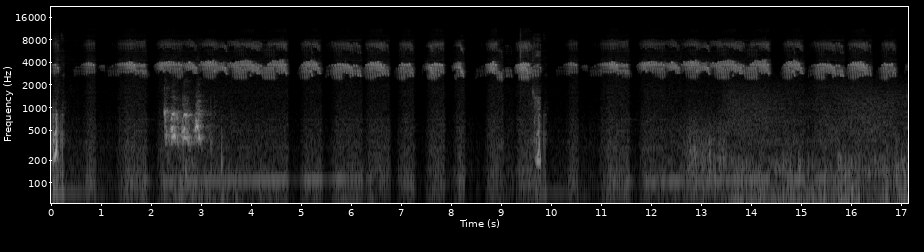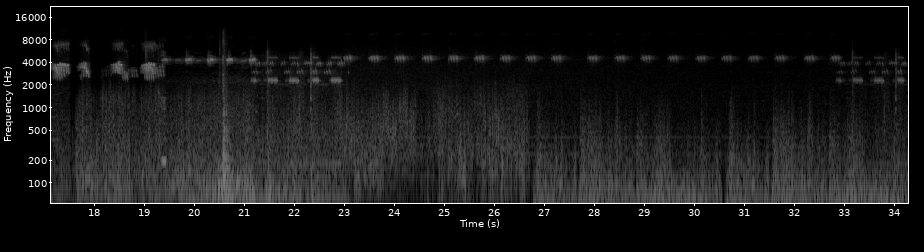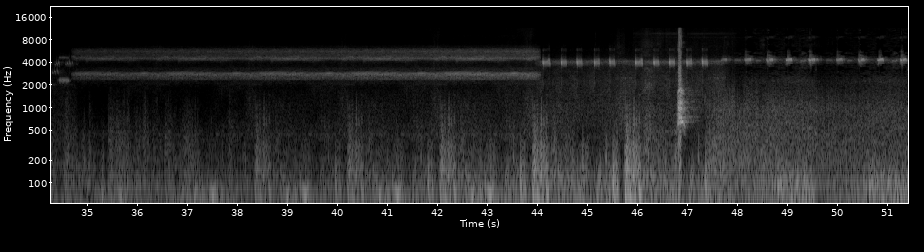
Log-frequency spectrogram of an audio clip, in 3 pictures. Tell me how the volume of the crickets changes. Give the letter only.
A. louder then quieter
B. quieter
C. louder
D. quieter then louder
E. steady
D.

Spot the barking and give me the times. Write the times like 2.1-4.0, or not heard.
2.2-3.5, 46.1-47.8.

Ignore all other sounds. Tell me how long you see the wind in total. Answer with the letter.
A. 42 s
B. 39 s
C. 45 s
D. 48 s
B.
